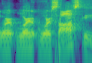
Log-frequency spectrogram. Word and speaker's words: Warsofsky: You say Warsofsky? Is that how you say it? Warsofsky, yes, sir.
